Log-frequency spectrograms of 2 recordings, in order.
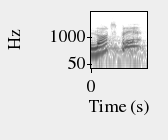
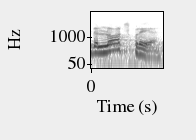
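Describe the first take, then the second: First: "Lord's Prayer?" rising and softer, disbelieving; mock incredulous "Lord's Prayer?"; incredulous question. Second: Said in the usual way. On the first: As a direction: echo it back in doubt. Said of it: "He said". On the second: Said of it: "he said".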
